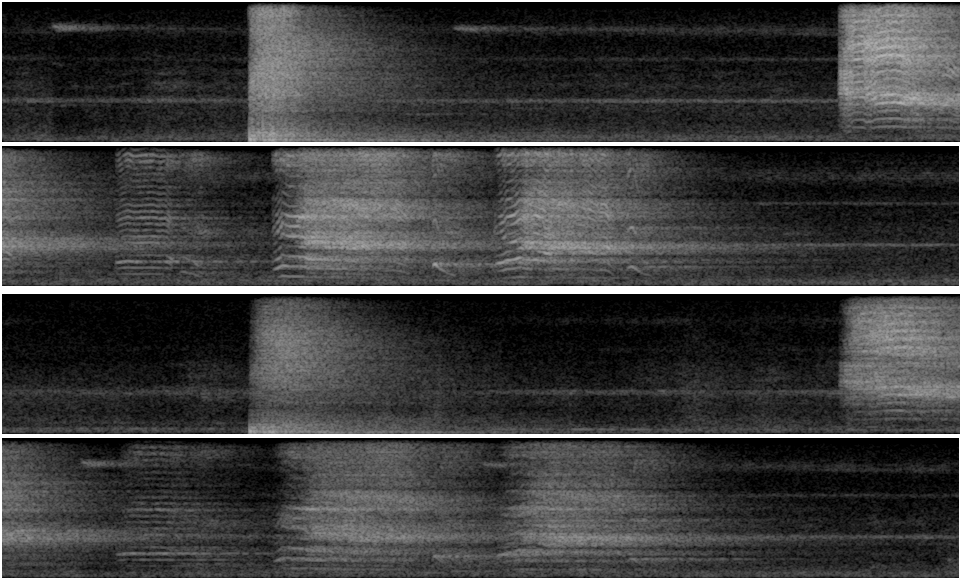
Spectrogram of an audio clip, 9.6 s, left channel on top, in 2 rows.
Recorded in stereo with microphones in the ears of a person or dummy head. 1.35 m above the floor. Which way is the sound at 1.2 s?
25° left (ahead or behind).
